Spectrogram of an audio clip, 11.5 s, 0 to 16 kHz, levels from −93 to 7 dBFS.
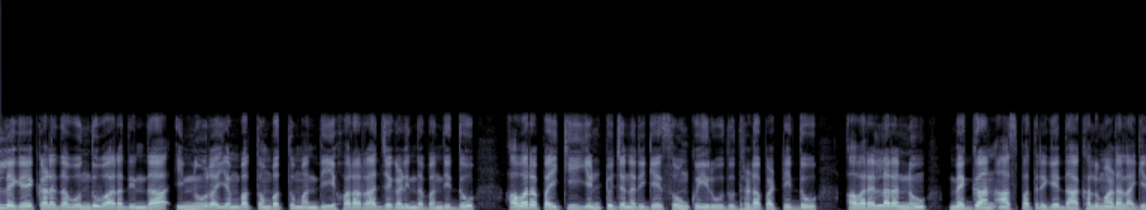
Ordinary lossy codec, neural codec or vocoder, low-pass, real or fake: none; none; 7.2 kHz; real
